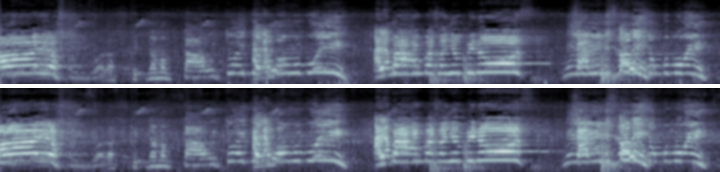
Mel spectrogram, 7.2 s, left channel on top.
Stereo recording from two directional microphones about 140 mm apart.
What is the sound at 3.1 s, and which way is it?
Speech, 40° left (ahead or behind).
